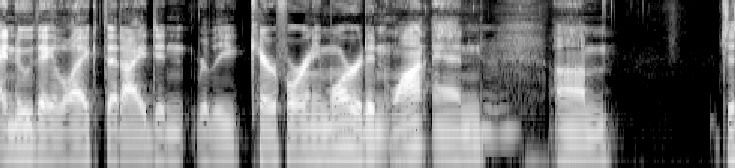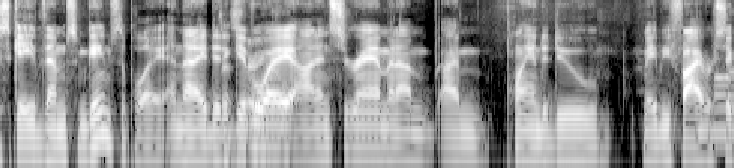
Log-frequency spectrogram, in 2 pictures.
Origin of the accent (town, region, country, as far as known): Redford, Michigan, United States; born or raised there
